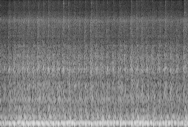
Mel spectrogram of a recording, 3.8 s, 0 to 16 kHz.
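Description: A Suzuki Satria FU 150 carbureted motorcycle idles evenly after a flooded-fuel fault has been fixed, a loud, steady, close-up putter with no talking.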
